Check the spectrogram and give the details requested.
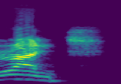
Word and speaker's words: ranch: is a lunch Palm you have the long R sound in ranch as you have in Palm okay so let's now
